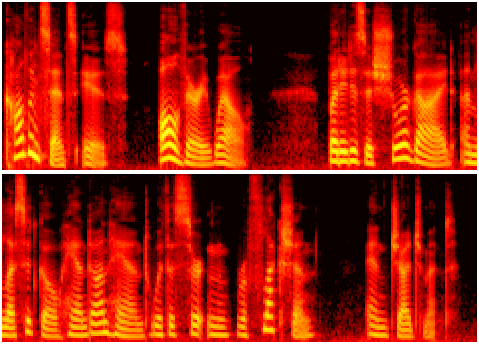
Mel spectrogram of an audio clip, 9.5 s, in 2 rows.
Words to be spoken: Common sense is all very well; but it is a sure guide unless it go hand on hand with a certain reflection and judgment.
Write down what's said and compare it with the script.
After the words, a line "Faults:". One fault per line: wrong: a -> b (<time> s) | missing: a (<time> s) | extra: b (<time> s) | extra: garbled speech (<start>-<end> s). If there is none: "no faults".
Common sense is all very well; but it is a sure guide unless it go hand on hand with a certain reflection and judgment.
Faults:
no faults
